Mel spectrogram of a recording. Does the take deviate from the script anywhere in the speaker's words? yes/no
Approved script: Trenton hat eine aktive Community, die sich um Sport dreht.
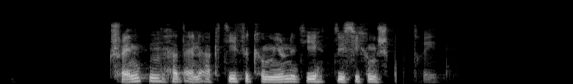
no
